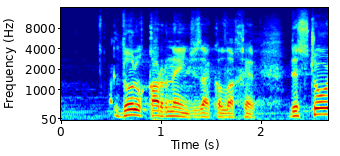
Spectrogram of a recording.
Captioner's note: Arabic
